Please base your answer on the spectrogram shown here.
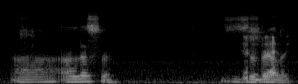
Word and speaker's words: Alyssa Zabelli: So shout out to Alyssa Zabelli. Is that how you say her name? Sure. Yes, that's perfect pronunciation.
